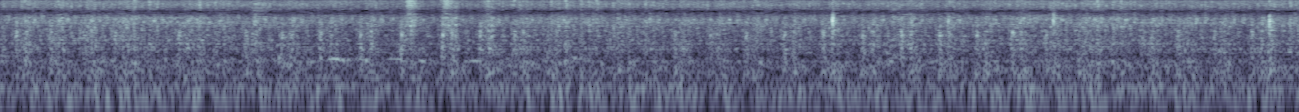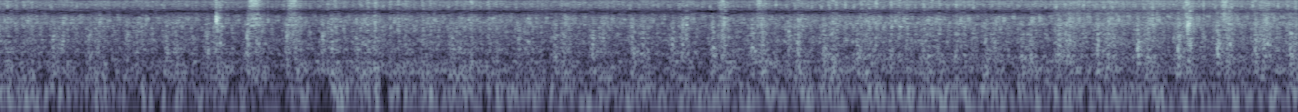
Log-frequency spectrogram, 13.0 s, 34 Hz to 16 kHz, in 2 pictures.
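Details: VW Polo Vivo 1.4 CLP engine: uneven stumbling idle with irregular thumps and hissing; random/multiple-cylinder misfire caused by heat-damaged broken PCV breather pipe letting in unmetered air.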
